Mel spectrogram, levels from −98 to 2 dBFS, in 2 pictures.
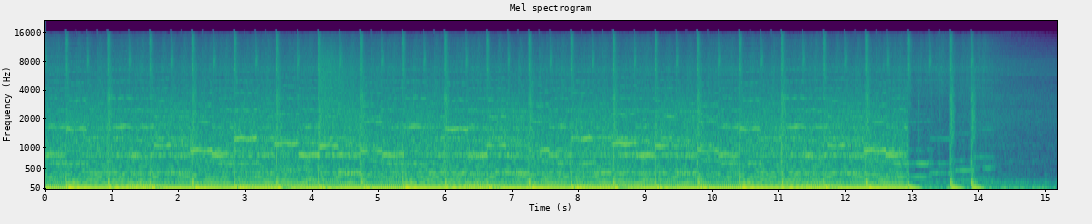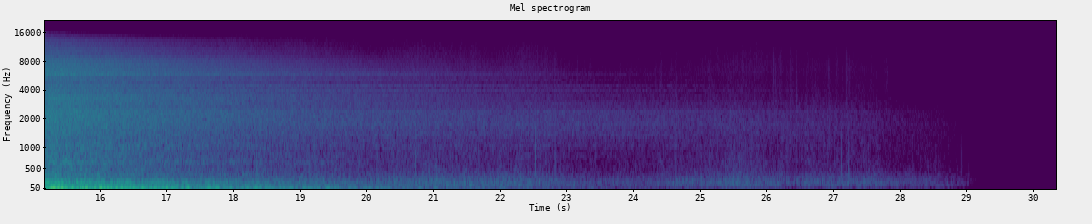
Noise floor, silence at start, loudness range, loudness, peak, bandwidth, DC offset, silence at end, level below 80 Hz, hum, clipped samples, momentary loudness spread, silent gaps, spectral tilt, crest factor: -83 dBFS; 0 s; 11 LU; -18 LUFS; -2 dBFS; 16 kHz; under 0.1%; 14.3 s; -18 dBFS; none; under 0.1%; 9 LU; none; -5 dB/octave; 16 dB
